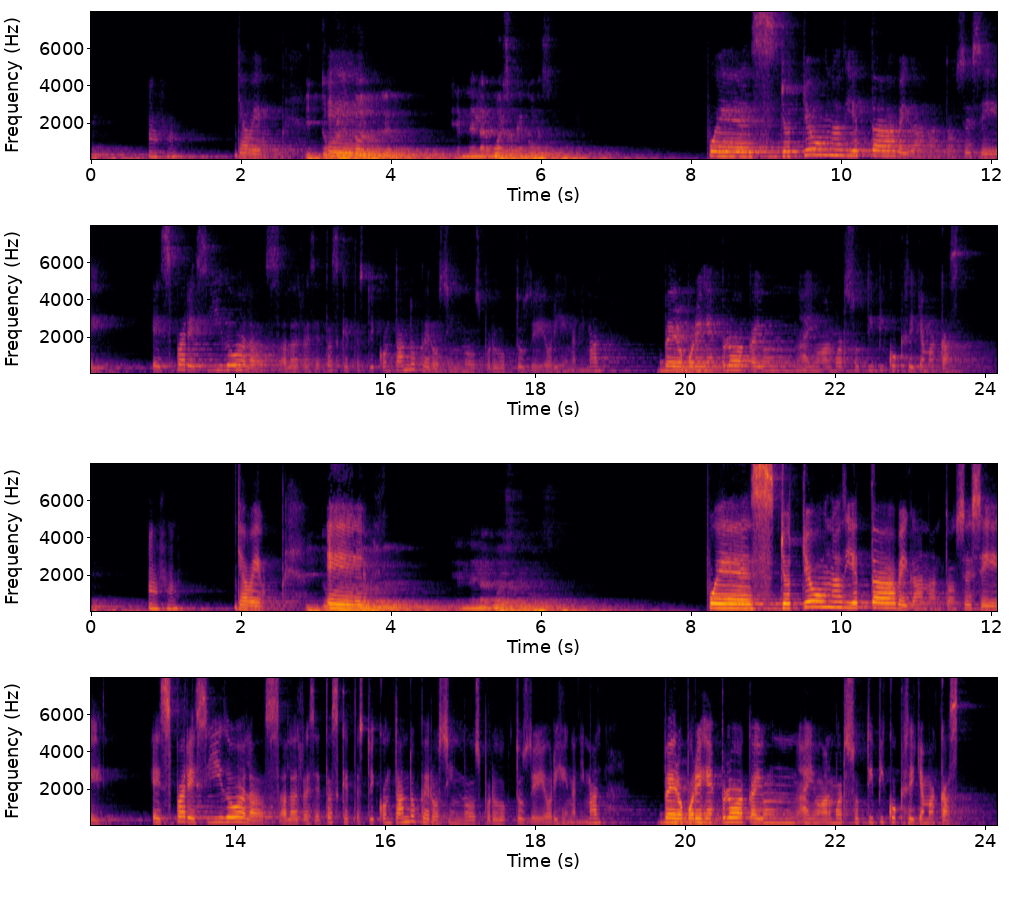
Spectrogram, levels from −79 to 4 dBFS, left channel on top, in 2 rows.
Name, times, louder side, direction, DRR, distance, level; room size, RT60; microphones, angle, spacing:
voice 1, 0.8-1.2 1.9-2.9 3.1-3.8 8.2-12.2 12.9-18.9 19.7-23.6, right 7 dB, 70° right, 16 dB, 0.4 m, -24 dB
voice 2, 2.8-4.4 4.8-6.1 19.6-20.1, equal, 45° left, -3 dB, 1.7 m, -24 dB
14.0 x 8.2 x 5.3 m, 2.7 s
head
